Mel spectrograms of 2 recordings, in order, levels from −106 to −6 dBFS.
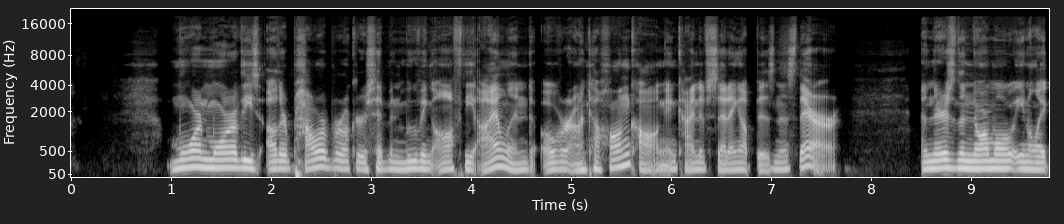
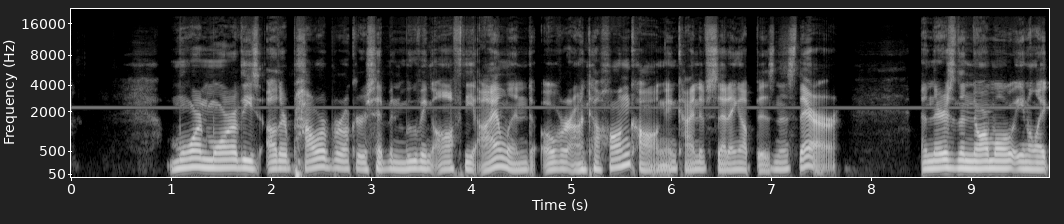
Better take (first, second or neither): first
